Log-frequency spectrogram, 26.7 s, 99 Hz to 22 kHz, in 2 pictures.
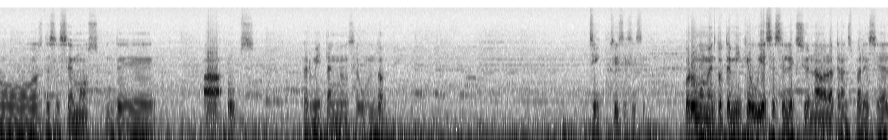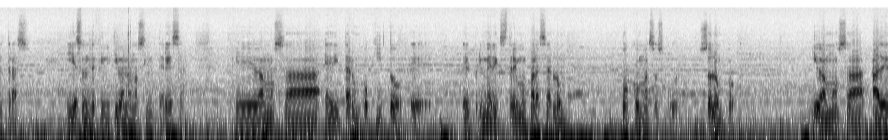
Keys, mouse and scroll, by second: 1.1 click, 4.7 click, 7.3 click, 10.3 click, 11.5 click, 12.6 click, 14.8 click, 16.3 click, 19.0 click, 20.8-22.7 drag, 24.4-26.6 drag.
